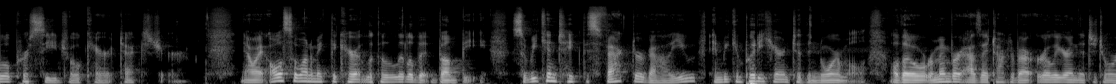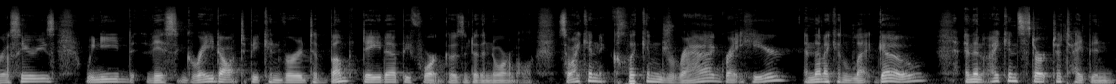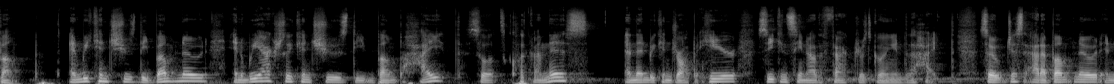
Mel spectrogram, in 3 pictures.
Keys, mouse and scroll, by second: 0.7 click, 1.5 middle click, 4.4 drag, 7.0-17.1 drag, 17.6-20.2 drag, 21.3-21.9 typing, 27.4 click, 28.0 click, 28.2 click, 29.3-29.7 drag, 32.4 click, 33.2-33.4 drag.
